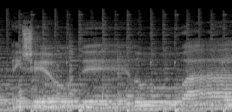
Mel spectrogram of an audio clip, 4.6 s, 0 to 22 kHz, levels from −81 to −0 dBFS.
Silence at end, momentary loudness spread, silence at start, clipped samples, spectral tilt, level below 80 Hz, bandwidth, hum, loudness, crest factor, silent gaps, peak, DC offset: 0 s; 4 LU; 0 s; under 0.1%; -6 dB/octave; -32 dBFS; 16 kHz; none; -20 LUFS; 14 dB; none; -4 dBFS; under 0.1%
